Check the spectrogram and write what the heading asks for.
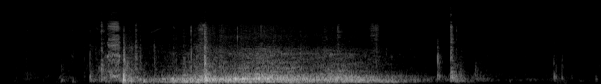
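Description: Side sliding door of a 2010 Vauxhall Movano van being opened: a click as the latch releases about a second in, then about three seconds of rumbling as the door rolls back along its rail, and a couple of sharp clicks as it stops in the open position.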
